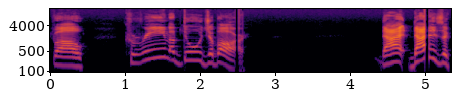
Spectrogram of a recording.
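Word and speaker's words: Kareem Abdul-Jabbar: Kareem Abdul Jabar. How is that not correct, bro? Kareem Abdul Jabar.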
